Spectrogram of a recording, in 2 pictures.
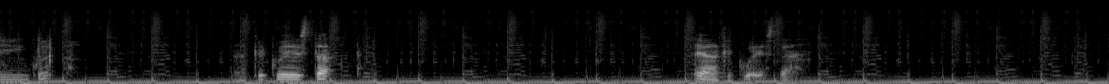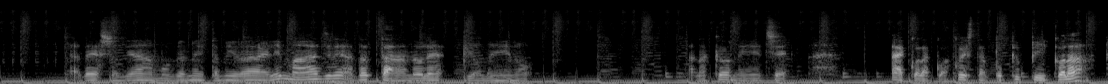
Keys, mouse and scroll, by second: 0.4 Return, 1.6 click, 2.8 click, 4.9 6, 5.5 5, 5.9 Return, 6.1 click, 6.7 click, 8.0 click, 10.2 5, 10.6 Return, 13.2 click, 14.5 click, 15.1 click, 17.7 click, 18.8 click.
